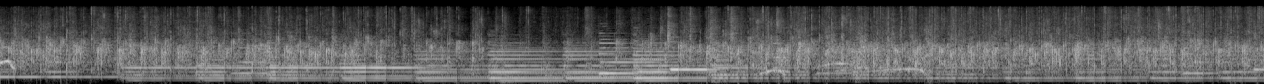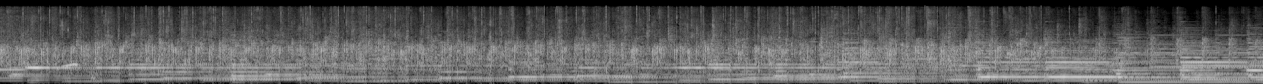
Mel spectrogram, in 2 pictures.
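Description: Audience applauding steadily over instrumental curtain-call music of held notes, with lower bass notes coming in about halfway through.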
